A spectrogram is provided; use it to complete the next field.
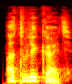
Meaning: to distract, to divert
- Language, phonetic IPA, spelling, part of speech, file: Russian, [ɐtvlʲɪˈkatʲ], отвлекать, verb, Ru-отвлекать.ogg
